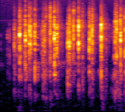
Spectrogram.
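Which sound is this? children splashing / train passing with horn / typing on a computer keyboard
typing on a computer keyboard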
